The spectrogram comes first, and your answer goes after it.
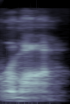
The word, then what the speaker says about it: Romain: I definitely don't think it's Romaine. I've never heard him say it that way.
